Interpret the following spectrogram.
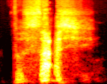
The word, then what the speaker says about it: Versace: You got to say it like that. That's how Tupac used to say it in all his rap videos. Versace. Got to put a little emphasis on it.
